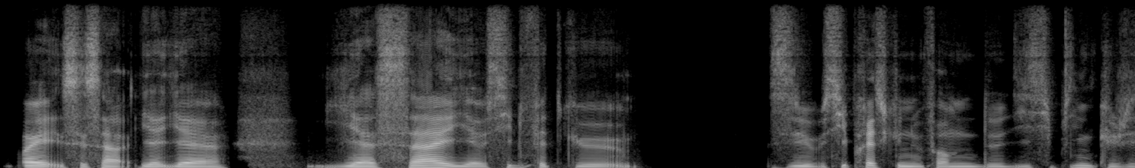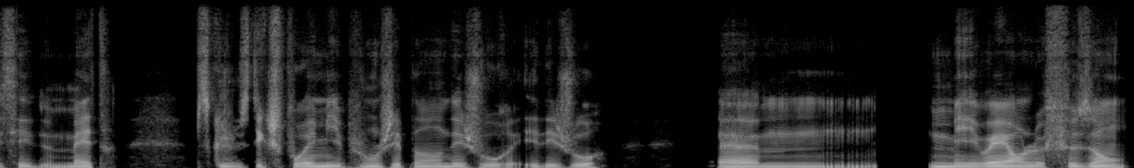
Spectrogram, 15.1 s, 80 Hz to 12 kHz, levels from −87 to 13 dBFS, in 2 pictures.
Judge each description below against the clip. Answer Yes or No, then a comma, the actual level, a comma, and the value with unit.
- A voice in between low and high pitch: No, low, 110 Hz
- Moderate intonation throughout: No, narrow, 2.2 semitones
